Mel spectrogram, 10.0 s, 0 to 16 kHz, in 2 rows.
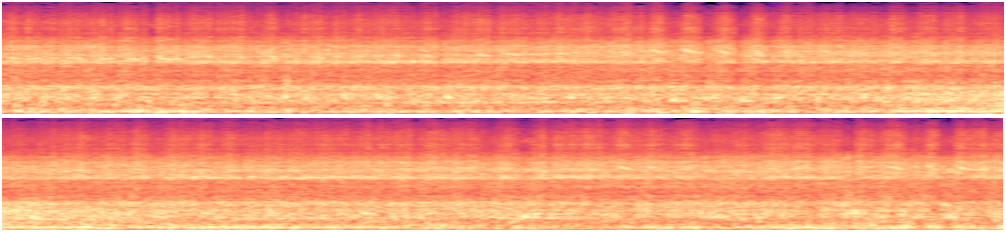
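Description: GMADE Komodo GS01 electric RC crawler truck driving over gravel, heard from a camera mounted on it: a steady high whine from the electric motor and gears over the crunch and rumble of the tyres on gravel.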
